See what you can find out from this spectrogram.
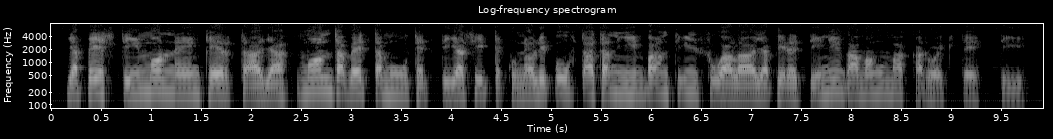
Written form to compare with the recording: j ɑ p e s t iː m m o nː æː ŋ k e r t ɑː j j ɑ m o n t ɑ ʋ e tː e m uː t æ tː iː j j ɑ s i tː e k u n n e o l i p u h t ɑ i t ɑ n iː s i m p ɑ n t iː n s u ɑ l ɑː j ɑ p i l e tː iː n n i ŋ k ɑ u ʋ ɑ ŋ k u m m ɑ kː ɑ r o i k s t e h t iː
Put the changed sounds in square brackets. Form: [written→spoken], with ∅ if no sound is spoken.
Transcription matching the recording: j ɑ p e s t iː m m o nː [æː→eː] ŋ k e r t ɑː j j ɑ m o n t ɑ ʋ e tː [e→æ] m uː t [æ→e] tː iː j j ɑ s i tː e k u n n e o l i p u h t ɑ i t ɑ n iː [s→h] i m p ɑ n t iː n s u ɑ l ɑː j ɑ p i [l→r] e tː iː n n i ŋ k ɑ u ʋ ɑ ŋ k u m m ɑ kː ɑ r o i k s t e h t iː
